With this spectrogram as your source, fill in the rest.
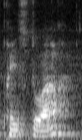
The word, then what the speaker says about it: préhistoire: Depuis la préhistoire, histoire, not history, like prehistoire. So whenever you see in French this collection of letters, it should be pronounced like wa.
